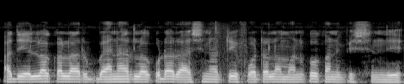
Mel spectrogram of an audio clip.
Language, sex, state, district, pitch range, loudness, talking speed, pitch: Telugu, male, Andhra Pradesh, Sri Satya Sai, 115-125 Hz, -14 LUFS, 175 wpm, 120 Hz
